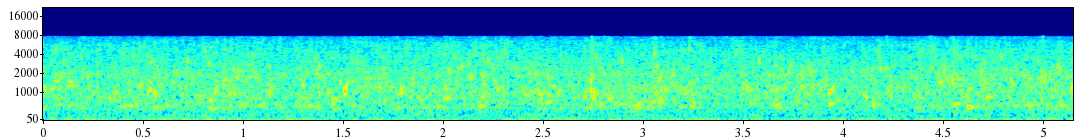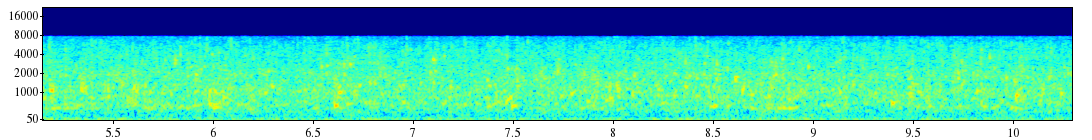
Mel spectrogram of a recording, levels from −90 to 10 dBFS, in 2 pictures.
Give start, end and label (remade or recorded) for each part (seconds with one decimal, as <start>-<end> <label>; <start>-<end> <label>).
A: 0.0-4.3 recorded; 4.3-5.6 remade; 5.6-6.8 recorded; 6.8-9.3 remade; 9.3-10.3 recorded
